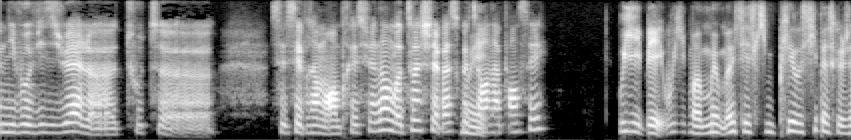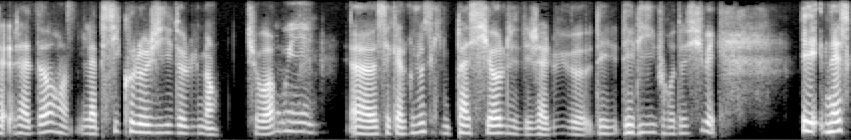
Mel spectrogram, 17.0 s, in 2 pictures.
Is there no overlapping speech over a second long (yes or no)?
yes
